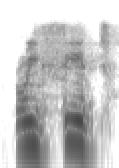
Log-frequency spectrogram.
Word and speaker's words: receipt: Aquí tenemos dos consonantes juntas, la P y la T. ¿Cuál suena nada más? Receipt. La T. La T, la P no se pronuncia, okay, receipt.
